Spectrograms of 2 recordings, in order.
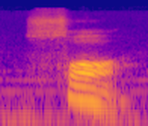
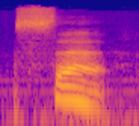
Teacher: The sad is full-mouthed. You purse your lips when you say it. Whereas the seen, you're going to open your mouth and pull the corners back a little bit.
